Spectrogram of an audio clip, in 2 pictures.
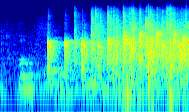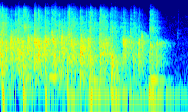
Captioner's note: audience applauding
